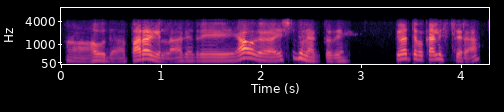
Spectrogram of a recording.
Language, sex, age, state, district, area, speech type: Kannada, male, 18-30, Karnataka, Udupi, rural, conversation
